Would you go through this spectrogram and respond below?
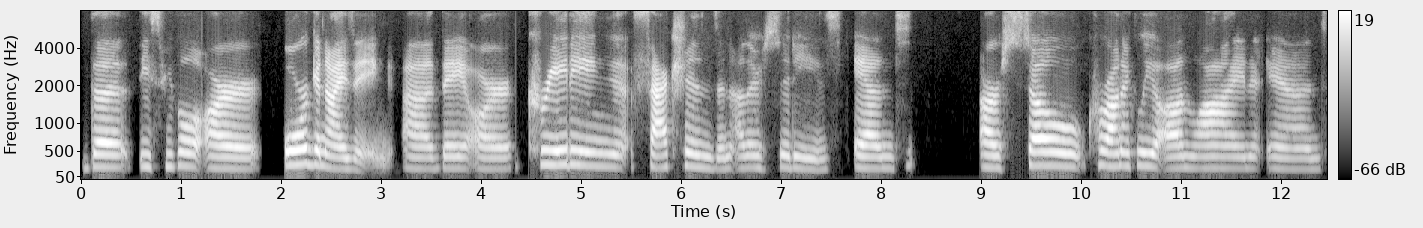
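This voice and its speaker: A woman's voice: medium pitch, steady tone, slow pace, a little mellow, smooth, dry recording, muffled recording. Exasperated woman in casual talk. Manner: exasperated, swears, laughs. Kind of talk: casual conversation.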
